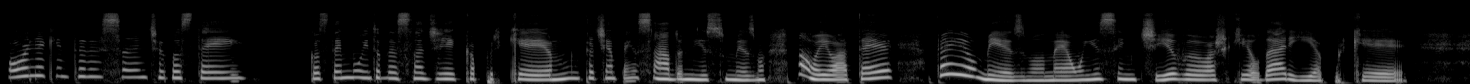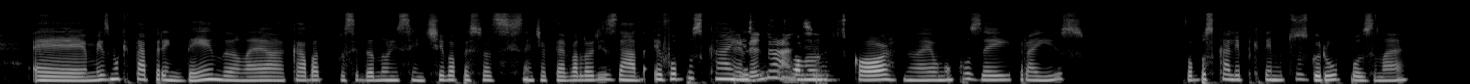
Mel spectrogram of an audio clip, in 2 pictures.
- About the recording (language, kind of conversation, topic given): Portuguese, advice, Como posso organizar minhas prioridades quando tudo parece urgente demais?
- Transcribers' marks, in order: none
